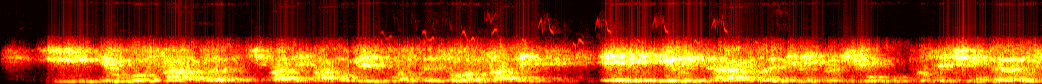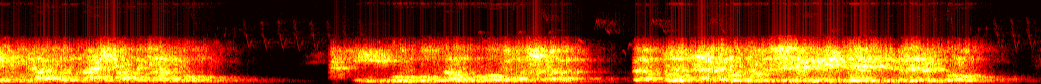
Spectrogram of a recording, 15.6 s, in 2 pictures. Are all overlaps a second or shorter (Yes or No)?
No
